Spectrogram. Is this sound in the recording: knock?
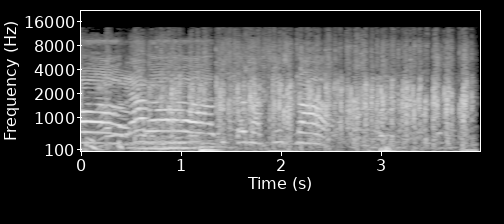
no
